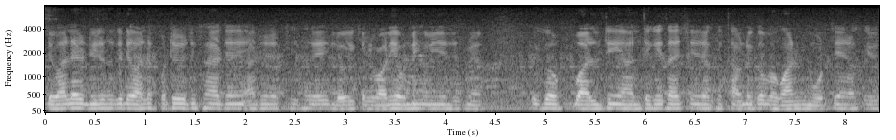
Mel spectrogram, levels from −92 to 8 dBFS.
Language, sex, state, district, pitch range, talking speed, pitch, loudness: Hindi, male, Madhya Pradesh, Katni, 110-120 Hz, 215 wpm, 115 Hz, -17 LUFS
